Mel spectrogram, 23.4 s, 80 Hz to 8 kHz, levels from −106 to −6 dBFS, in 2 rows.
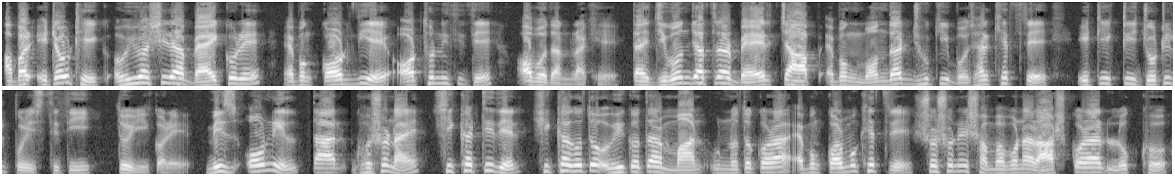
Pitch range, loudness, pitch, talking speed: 145-195 Hz, -17 LUFS, 170 Hz, 115 wpm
